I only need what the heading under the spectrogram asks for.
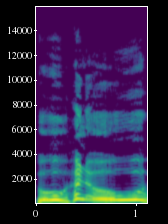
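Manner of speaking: very high, loud, squeaked-out voice. Trying a Winnie the Pooh voice but doing Pennywise instead: Pennywise voice. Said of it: "that was Pennywise".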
